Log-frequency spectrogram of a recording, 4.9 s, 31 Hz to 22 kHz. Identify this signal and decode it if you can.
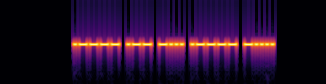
Morse code, heard as a keyed tone, about 29 wpm, 700 Hz. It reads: 1WB16
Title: Five Challenging Letter-Number Combinations 30wpm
